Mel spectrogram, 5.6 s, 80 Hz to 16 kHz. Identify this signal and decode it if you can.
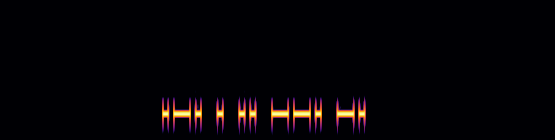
Morse code, heard as a keyed tone, about 22 wpm, 700 Hz. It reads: REIGN
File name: 5 Letter Words - First 3 Letters Given - 22wpm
